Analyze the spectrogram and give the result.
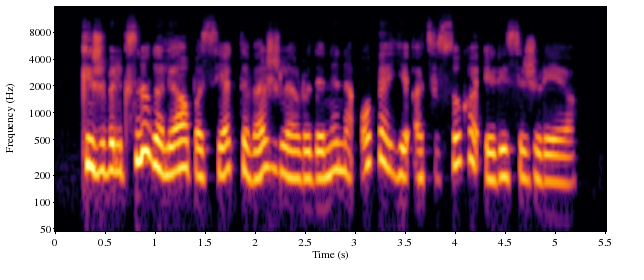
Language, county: Lithuanian, Kaunas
